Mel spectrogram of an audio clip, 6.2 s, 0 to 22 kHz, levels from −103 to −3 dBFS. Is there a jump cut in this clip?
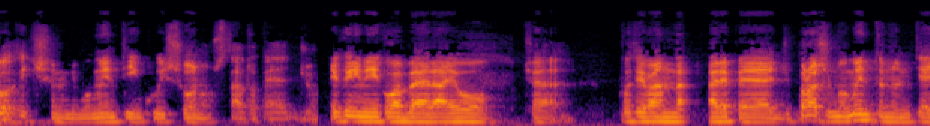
no; 0 cuts

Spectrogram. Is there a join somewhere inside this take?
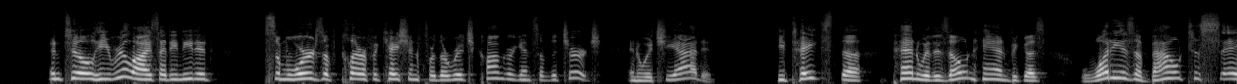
yes; 1 cut; at 7.5 s

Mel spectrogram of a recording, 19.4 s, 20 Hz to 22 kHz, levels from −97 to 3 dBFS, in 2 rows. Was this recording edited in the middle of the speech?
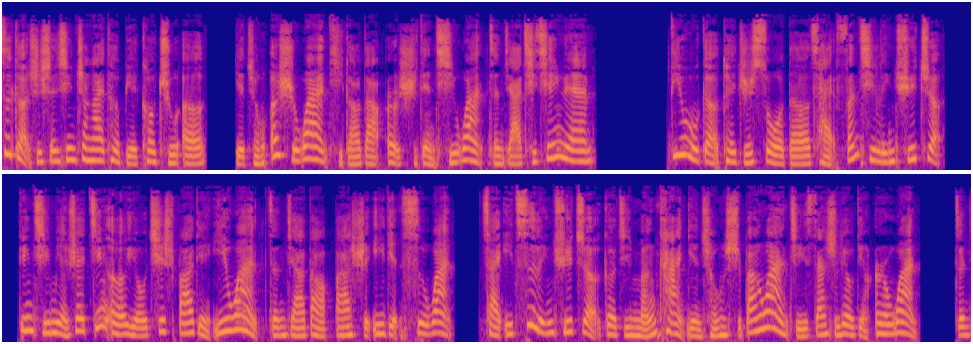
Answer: yes; 1 cut; at 14.3 s

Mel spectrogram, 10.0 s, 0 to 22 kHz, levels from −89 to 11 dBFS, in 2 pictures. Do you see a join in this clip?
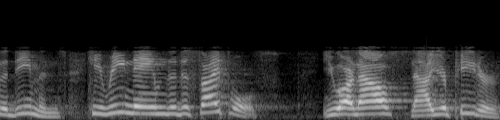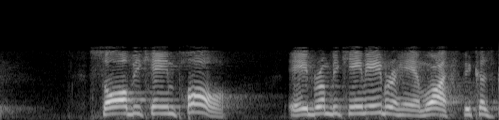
yes; 1 cut; at 4.1 s

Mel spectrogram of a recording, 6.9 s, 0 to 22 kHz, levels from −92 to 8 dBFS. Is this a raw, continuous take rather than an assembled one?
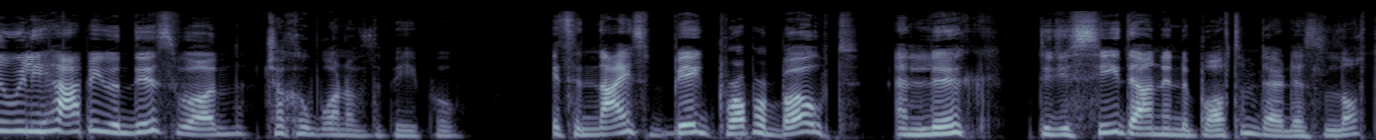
yes; 0 cuts

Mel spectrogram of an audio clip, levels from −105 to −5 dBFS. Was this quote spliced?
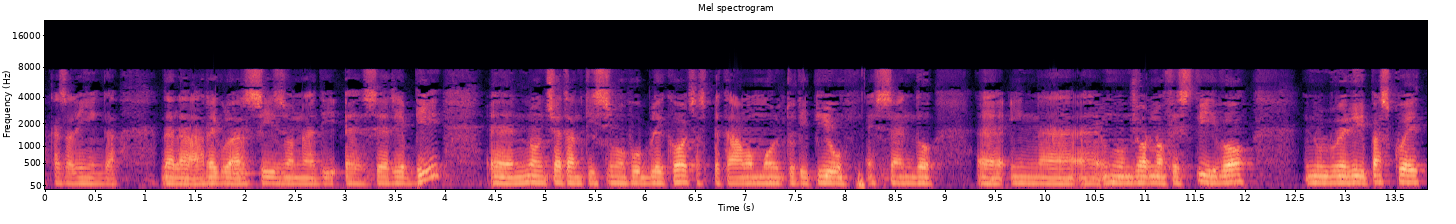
no; 0 cuts

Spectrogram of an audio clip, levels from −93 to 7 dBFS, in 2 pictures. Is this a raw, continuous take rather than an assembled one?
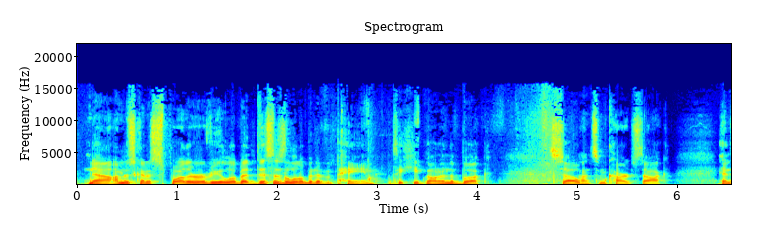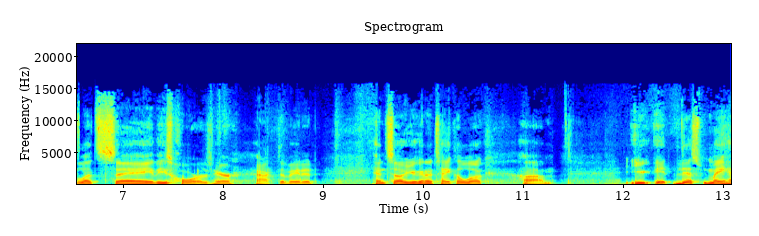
no; 2 cuts; at 5.0 s, 6.5 s

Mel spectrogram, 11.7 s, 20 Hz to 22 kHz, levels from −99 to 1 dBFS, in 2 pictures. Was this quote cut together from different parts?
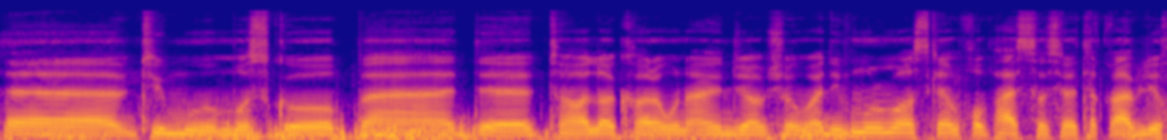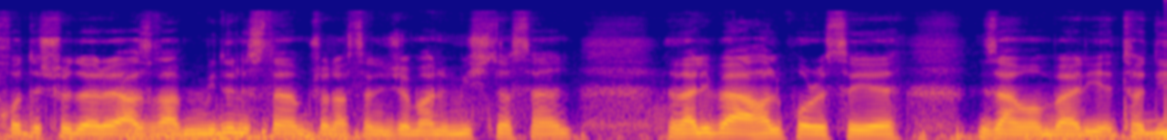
yes; 1 cut; at 4.2 s

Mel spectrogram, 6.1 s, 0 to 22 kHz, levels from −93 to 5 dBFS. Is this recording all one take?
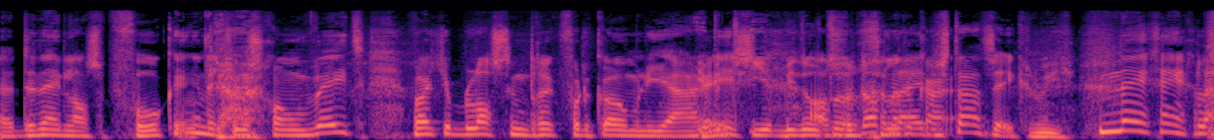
yes; 0 cuts

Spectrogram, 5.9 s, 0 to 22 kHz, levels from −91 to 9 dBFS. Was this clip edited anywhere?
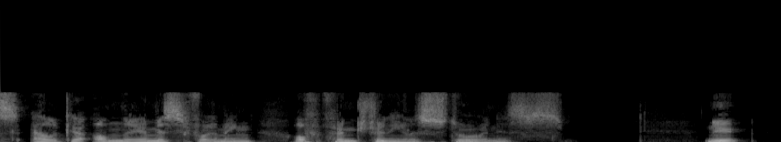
no; 0 cuts

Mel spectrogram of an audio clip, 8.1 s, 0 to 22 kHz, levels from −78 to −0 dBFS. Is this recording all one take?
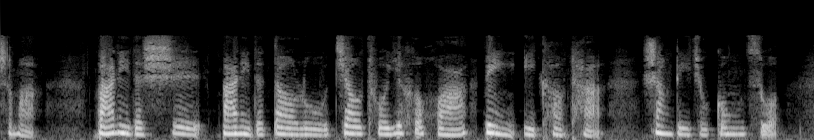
no; 1 cut; at 4.8 s

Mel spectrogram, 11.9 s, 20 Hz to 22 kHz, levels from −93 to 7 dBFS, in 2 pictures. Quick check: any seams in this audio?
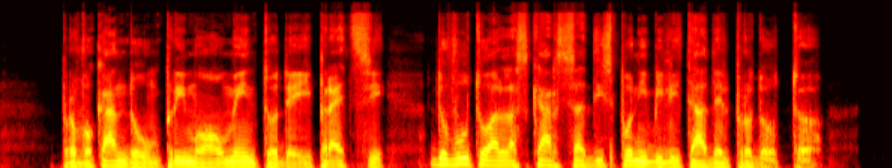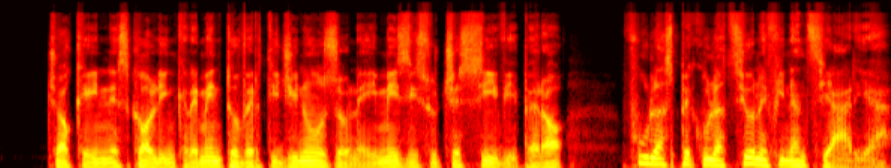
no; 0 cuts

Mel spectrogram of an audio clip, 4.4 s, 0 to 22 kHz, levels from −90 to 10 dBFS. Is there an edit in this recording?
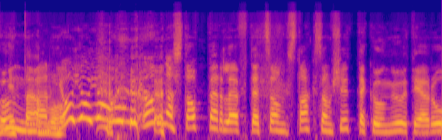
no; 0 cuts

